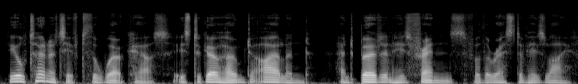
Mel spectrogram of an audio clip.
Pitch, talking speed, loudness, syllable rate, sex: 95 Hz, 220 wpm, -21 LUFS, 5.7 syllables/s, male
